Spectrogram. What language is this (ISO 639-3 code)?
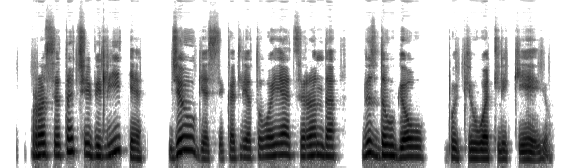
lit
